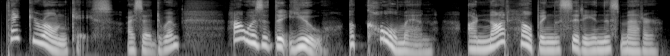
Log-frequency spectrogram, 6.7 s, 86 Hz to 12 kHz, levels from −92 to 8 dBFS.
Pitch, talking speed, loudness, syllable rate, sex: 190 Hz, 215 wpm, -19 LUFS, 5.1 syllables/s, female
